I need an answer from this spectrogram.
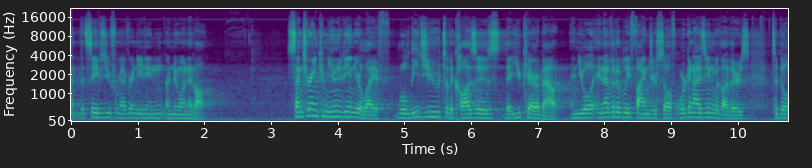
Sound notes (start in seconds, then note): none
